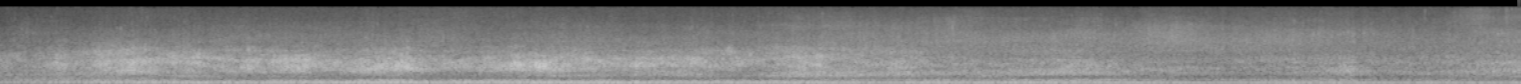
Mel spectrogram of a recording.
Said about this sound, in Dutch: Dat was een helikopter van de Argentijnse kustwacht.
